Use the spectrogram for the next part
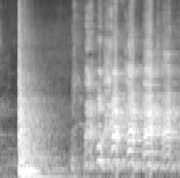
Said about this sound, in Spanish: Tocando la puerta, sí. Yo me tocaba la puerta sí, Pa, pa, pa, primer piso, güey.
